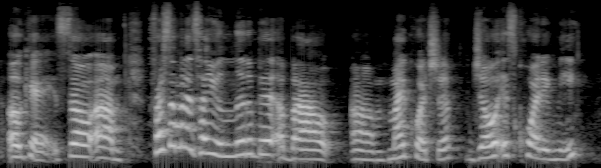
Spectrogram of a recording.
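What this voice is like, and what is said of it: Hoarse, husky voice. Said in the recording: “excuse my sultry horse voice. I don't know why I'm hoarse”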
